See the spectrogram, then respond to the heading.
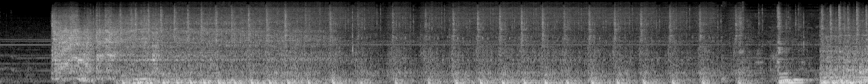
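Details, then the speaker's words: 2JZ-swapped Nissan 240SX running lumpy and uneven with irregular pulses, seemingly on only about three cylinders while the timing is being checked with a timing light; bad misfire. "Alright, so Trevor's got the timing light out since it seems like it's only running on like 3 cylinders or so."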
